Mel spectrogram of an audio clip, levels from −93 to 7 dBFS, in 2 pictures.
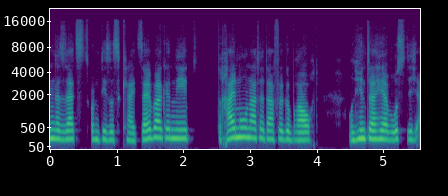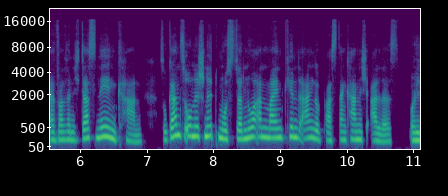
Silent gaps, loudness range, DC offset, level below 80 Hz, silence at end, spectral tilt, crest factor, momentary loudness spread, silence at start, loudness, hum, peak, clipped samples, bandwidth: none; 1 LU; under 0.1%; -76 dBFS; 0 s; -6.5 dB/octave; 14 dB; 11 LU; 0 s; -27 LUFS; none; -12 dBFS; under 0.1%; 16.5 kHz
